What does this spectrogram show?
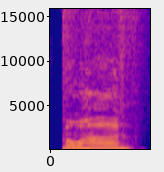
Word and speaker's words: Mohan: starts Stars Sydney Sweeney is directed by Michael Mohan Mohan that's how you say his name you know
